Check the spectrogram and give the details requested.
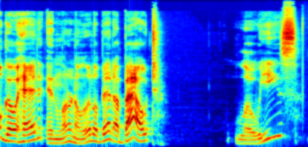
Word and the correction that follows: Lois: I think it's Lois. It's spelled L O I S, and I'm pretty sure that's just Lois.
